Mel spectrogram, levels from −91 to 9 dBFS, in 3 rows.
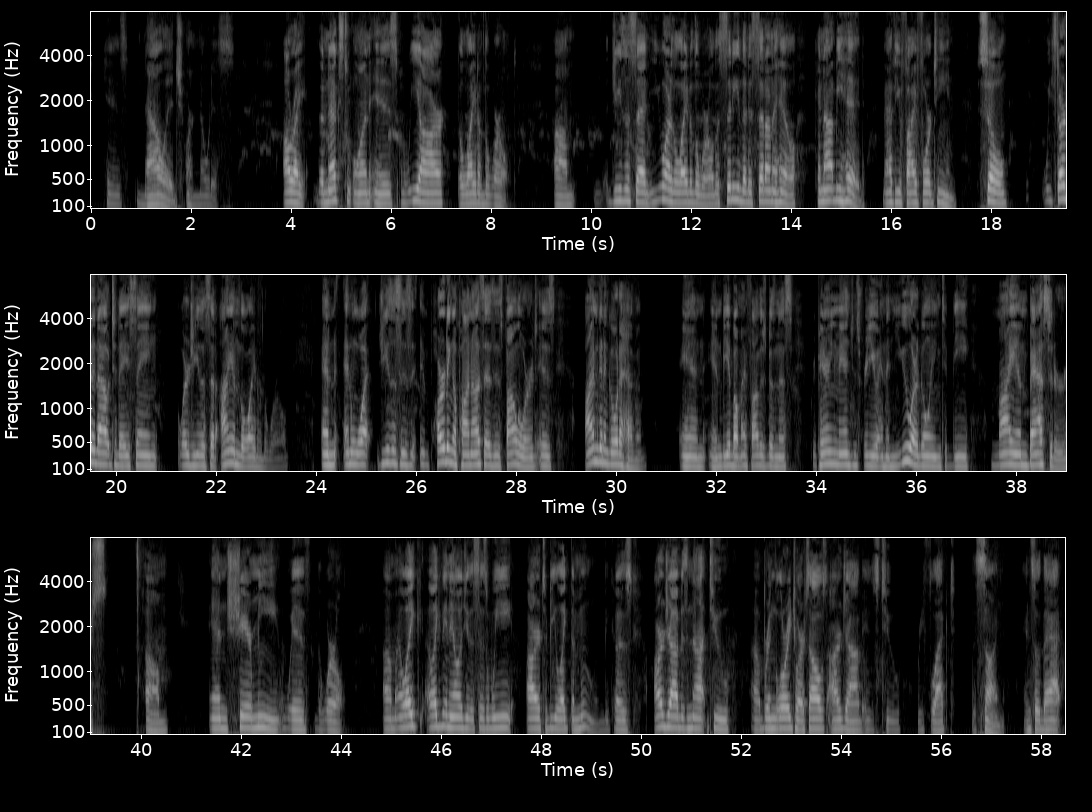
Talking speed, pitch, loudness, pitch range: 145 wpm, 150 Hz, -35 LUFS, 135-160 Hz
